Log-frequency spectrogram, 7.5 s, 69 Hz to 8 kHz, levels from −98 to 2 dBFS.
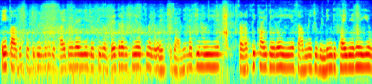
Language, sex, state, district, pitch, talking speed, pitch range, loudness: Hindi, female, Chhattisgarh, Korba, 180 Hz, 275 wpm, 170-185 Hz, -16 LUFS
